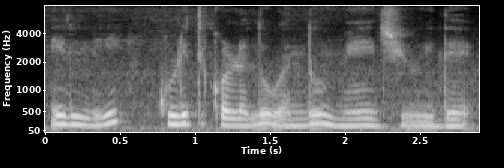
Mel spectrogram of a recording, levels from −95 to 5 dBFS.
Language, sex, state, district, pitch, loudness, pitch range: Kannada, female, Karnataka, Bangalore, 175 Hz, -15 LUFS, 160-205 Hz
